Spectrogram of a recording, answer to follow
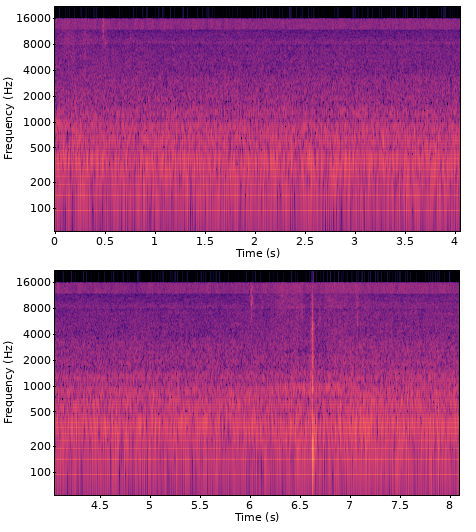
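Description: Steady low background hum with faint constant tones, and a single sharp click about six and a half seconds in.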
